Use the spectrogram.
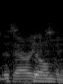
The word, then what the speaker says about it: Darius: It is apparently pronounced Darius. Darius, I just want to restart that one. That's weird. What, Darius? Correct. Yeah, that's apparently how you're supposed to pronounce it.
